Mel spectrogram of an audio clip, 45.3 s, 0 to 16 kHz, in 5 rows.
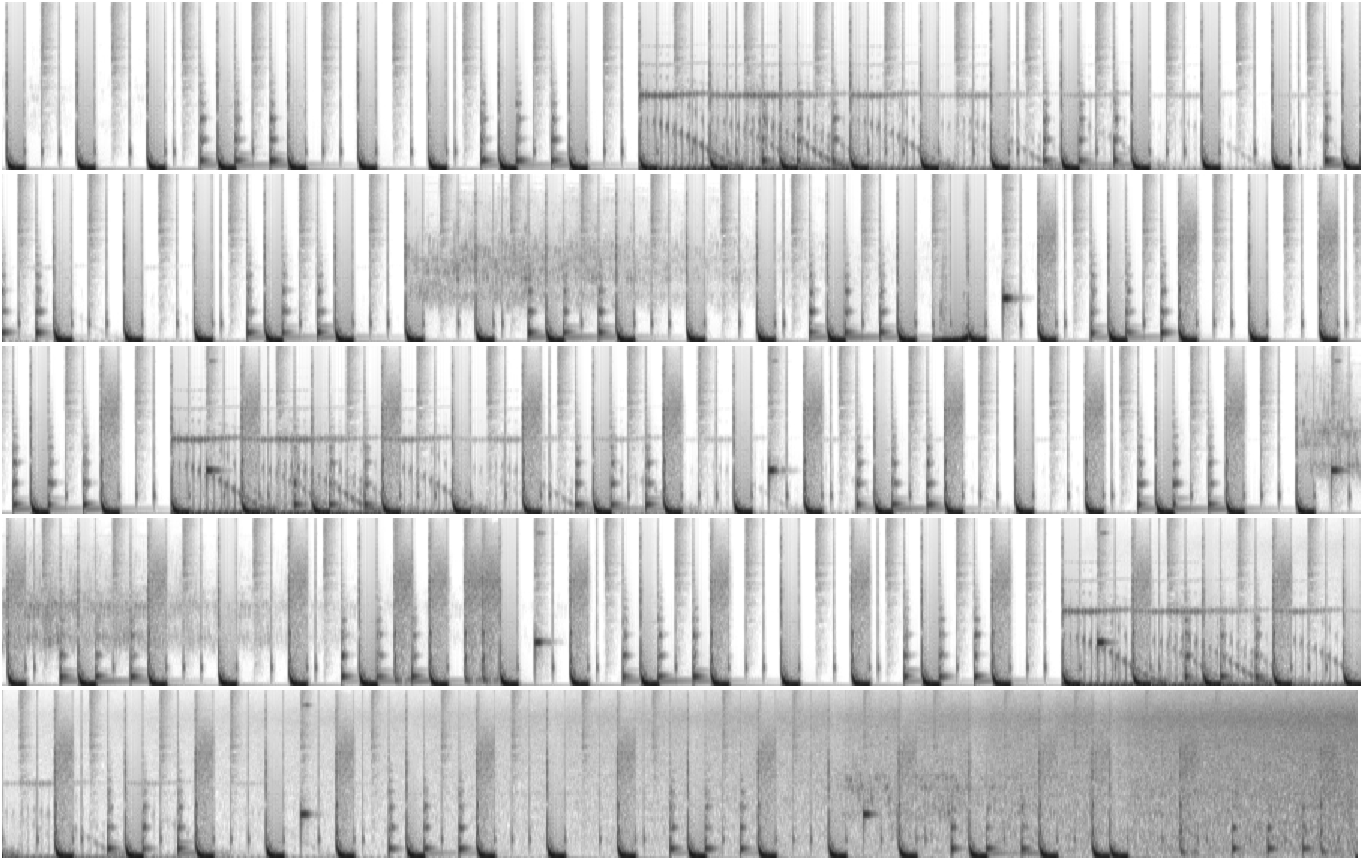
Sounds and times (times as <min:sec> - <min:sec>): Techno: 0:00.0 - 0:45.2.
